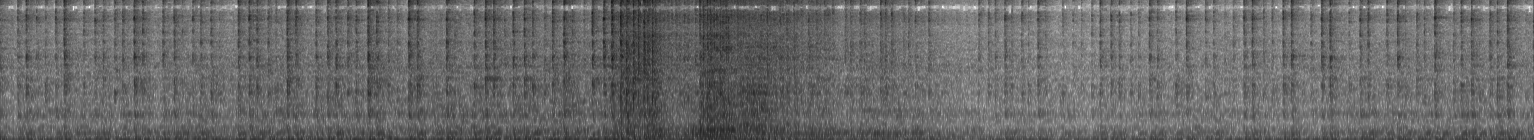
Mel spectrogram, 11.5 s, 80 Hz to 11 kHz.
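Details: 1997 Harley-Davidson Heritage Softail Classic, 80-inch Evo V-twin with new S&S Super E carburetor, after lowering the idle screw half a turn: steady, lumpy idle with one short throttle blip, settling back to an even beat; normal idle.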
